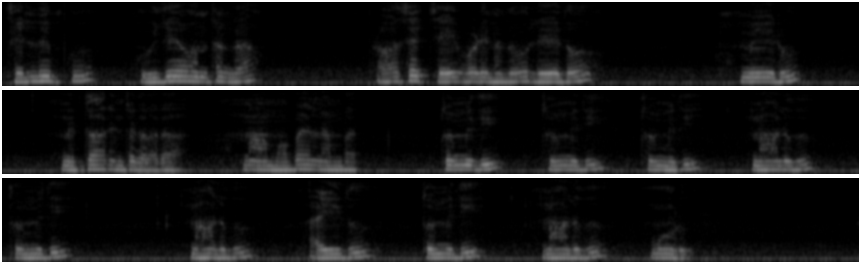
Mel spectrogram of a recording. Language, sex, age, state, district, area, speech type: Telugu, male, 60+, Andhra Pradesh, N T Rama Rao, urban, read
